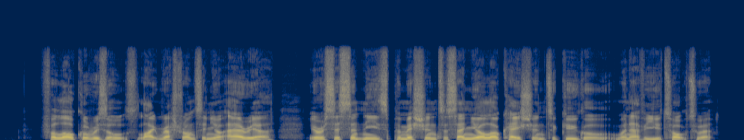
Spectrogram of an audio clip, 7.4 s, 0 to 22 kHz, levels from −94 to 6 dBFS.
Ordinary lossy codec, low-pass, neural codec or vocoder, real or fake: none; 14.4 kHz; none; real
